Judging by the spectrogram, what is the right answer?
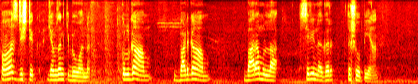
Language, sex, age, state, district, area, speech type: Kashmiri, male, 30-45, Jammu and Kashmir, Kulgam, rural, spontaneous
